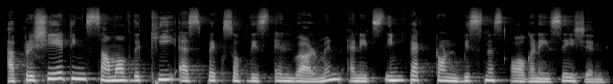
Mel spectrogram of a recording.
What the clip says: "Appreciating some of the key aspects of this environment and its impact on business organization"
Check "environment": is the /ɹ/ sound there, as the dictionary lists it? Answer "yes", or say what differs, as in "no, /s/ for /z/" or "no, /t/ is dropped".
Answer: yes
